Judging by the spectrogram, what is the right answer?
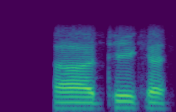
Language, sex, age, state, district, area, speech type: Hindi, male, 45-60, Bihar, Muzaffarpur, urban, conversation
